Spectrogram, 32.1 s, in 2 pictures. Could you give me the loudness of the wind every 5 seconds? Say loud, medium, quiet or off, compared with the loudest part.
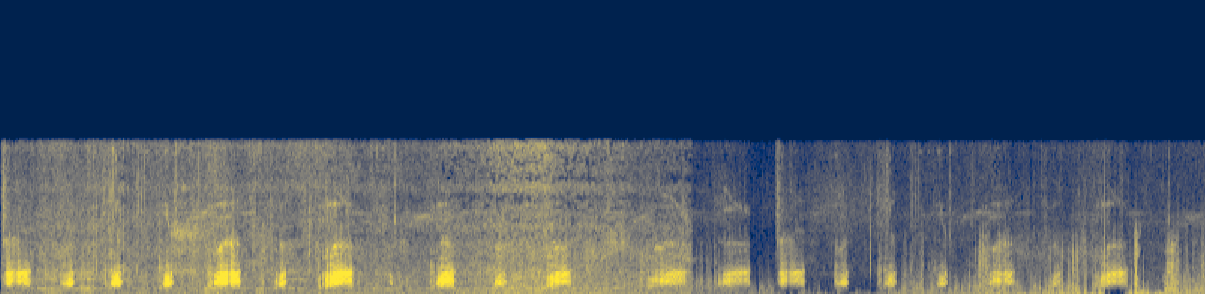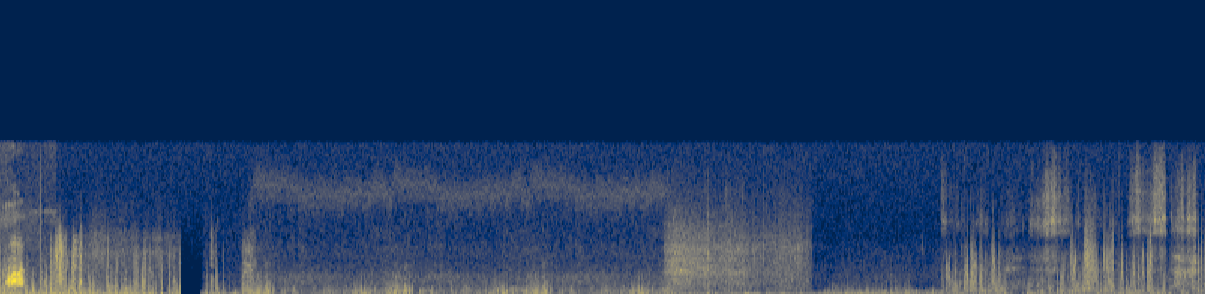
medium, medium, loud, loud, medium, medium, medium.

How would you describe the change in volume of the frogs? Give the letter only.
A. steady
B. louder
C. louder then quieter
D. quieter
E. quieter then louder
D.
